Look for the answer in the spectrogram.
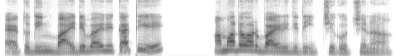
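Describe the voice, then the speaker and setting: A man plays a stubborn, mother-devoted husband in a cartoon family drama. He has a high male voice and talks quickly. The recording is close and dry. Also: smooth, no echo, natural voice. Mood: placating. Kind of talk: Bengali cartoon fairy-tale voice acting.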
